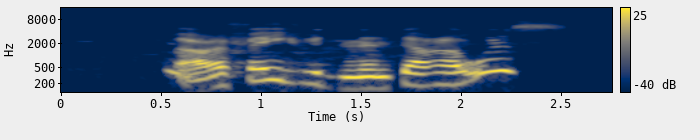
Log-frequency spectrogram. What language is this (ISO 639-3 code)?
kab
